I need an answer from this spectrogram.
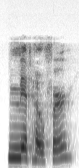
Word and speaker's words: Midhofer: Is it Midhofer? How do I say it right? Midhofer. Midhofer. See, I knew I was going to say it wrong. You were close. It's kind of like an Amish kind of name, a German name, a good name.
